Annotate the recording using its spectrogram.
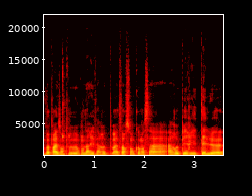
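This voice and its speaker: This woman's voice sits fairly low in pitch. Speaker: streamer. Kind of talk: live gameplay commentary. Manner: fast; halting, many fillers.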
